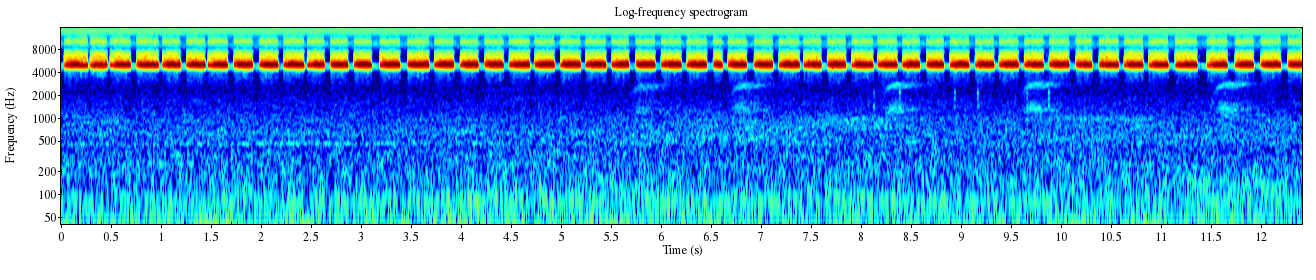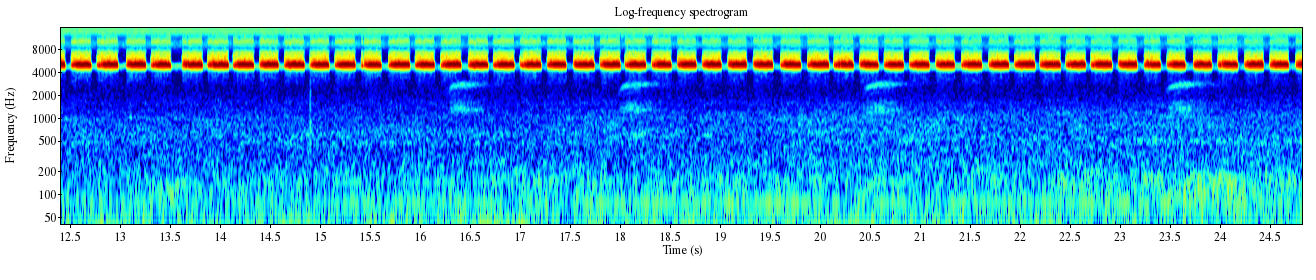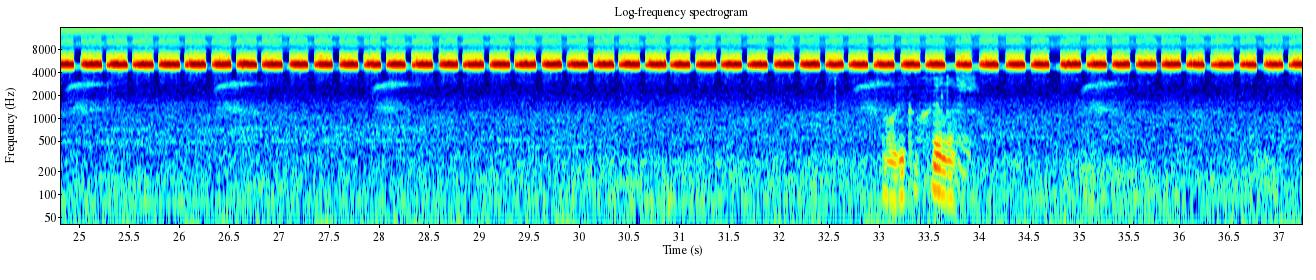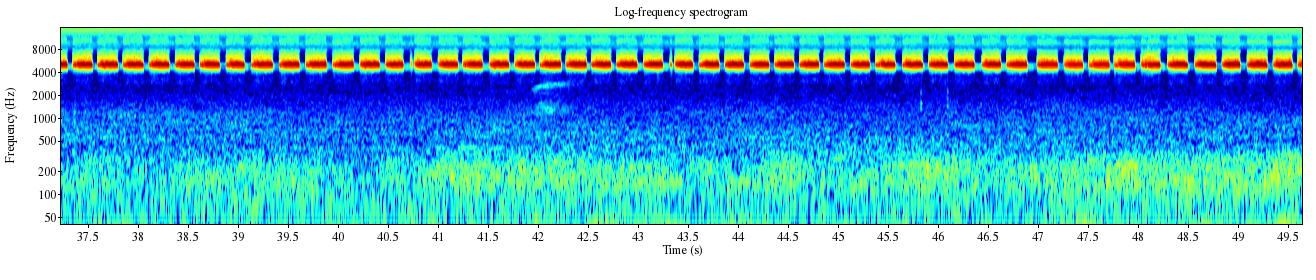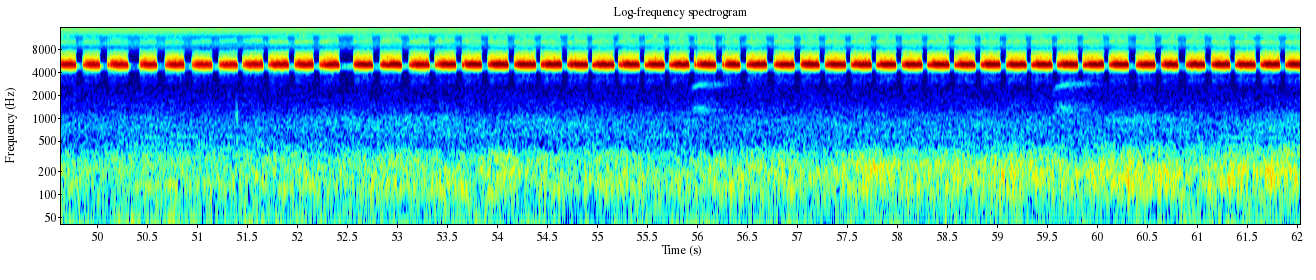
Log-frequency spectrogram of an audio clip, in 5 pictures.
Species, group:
Eumodicogryllus bordigalensis
Orthoptera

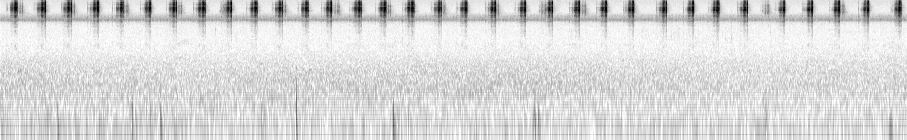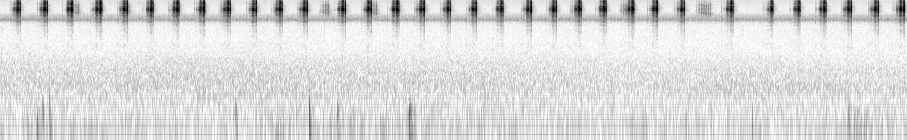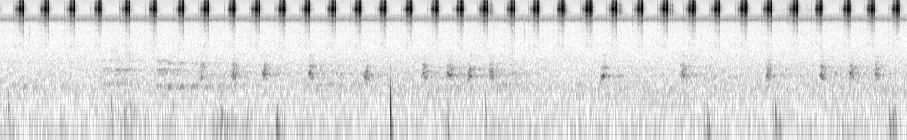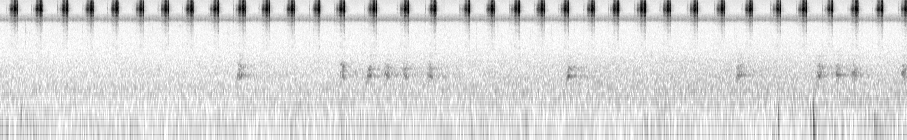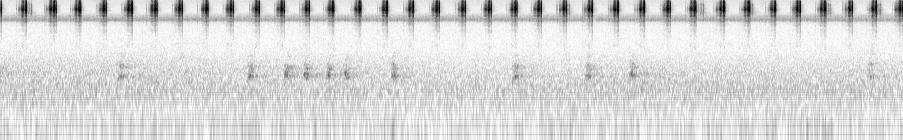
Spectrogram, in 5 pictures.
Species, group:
Zeuneriana abbreviata
Orthoptera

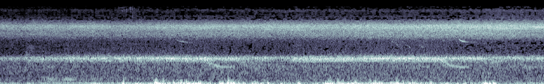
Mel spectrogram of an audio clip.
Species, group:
Magicicada septendecim
Cicadidae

